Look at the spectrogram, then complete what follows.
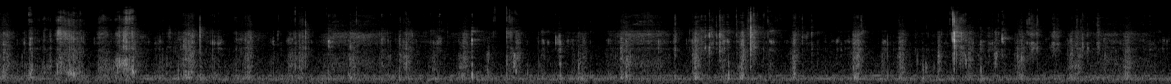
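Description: Chewing a mouthful of crispy breaded Popeyes chicken nugget: a run of irregular crunches and crackles, with one sharper crunch about nine seconds in.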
